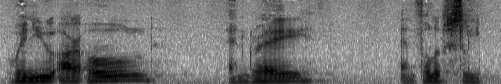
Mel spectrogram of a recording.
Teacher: 10 words, all of one syllable, simple but evocative, and the poignant music they make with those long vowels on each key word.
